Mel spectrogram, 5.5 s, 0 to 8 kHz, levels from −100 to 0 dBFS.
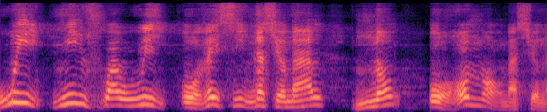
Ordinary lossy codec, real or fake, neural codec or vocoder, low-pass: AAC, 32 kbps; fake; codec, 24 kHz, 1 kbps, SNAC; 7.2 kHz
